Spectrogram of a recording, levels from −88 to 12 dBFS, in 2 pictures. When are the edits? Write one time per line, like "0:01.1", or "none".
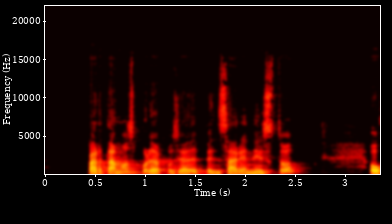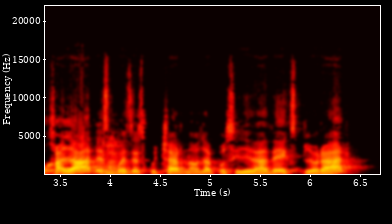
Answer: none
